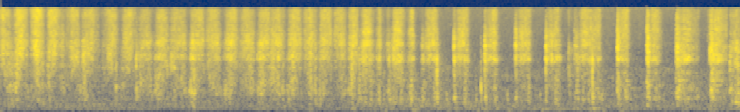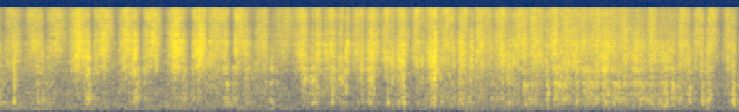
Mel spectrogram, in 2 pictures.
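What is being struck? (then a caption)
Cordovan leather boot upper. A small round bristle brush is rubbed quickly over the burgundy cordovan leather upper of an Alden chukka boot to work in cream. The strokes make a steady, dry, scratchy swishing that is bright and hissy with almost no low end, in rapid, uneven back-and-forth passes of about three per second.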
